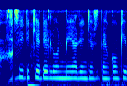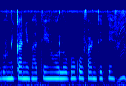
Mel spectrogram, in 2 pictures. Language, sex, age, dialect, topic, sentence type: Hindi, female, 25-30, Garhwali, banking, statement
